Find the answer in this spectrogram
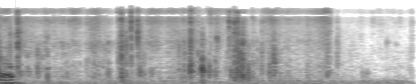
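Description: Paper crinkling as it is handled, in a run of short, crackly bursts that ease off after about three seconds.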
